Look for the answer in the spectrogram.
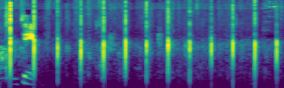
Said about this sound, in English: I mean, this room. Oh, let's let's clap.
